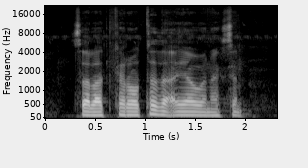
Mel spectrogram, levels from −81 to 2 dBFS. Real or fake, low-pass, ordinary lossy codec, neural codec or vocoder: real; none; none; none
